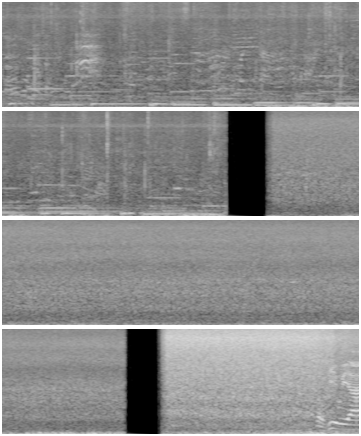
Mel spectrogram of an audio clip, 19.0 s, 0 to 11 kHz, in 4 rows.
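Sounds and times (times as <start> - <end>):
waterfall rushing: 8.4 - 14.7, 16.5 - 19.0.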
